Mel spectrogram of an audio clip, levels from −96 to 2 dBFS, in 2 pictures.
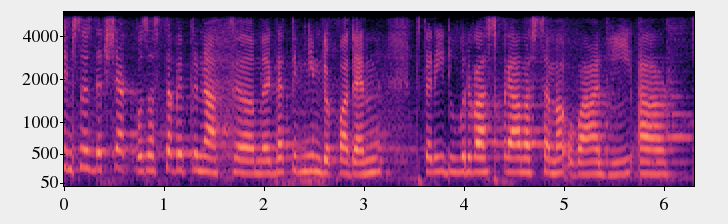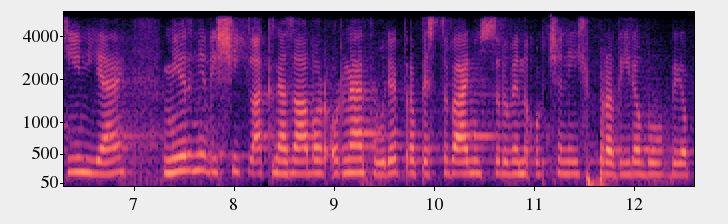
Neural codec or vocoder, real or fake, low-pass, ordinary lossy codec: codec, 16 kHz, 1 kbps, X-Codec, HuBERT features, trained on general audio; fake; 5.4 kHz; AAC, 48 kbps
